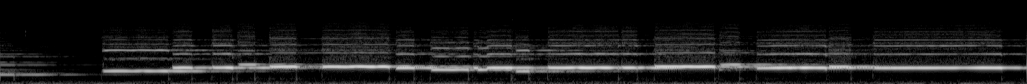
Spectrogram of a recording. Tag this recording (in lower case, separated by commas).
music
